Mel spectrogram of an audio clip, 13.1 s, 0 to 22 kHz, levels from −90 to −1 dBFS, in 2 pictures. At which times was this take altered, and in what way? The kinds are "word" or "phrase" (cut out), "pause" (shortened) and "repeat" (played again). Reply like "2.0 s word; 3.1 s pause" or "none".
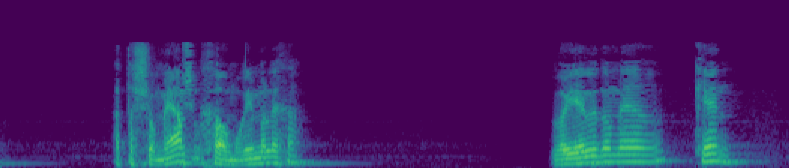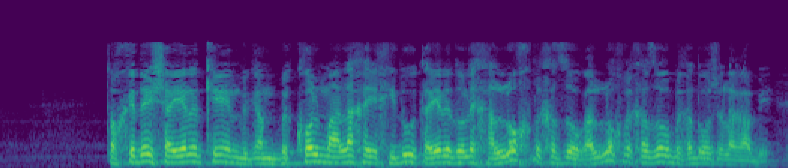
1.5 s phrase; 8.2 s word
